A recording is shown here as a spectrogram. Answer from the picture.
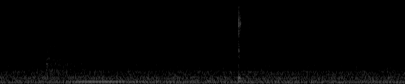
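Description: A few faint computer keyboard keystrokes over quiet room tone, with one sharper click about two and a half seconds in.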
